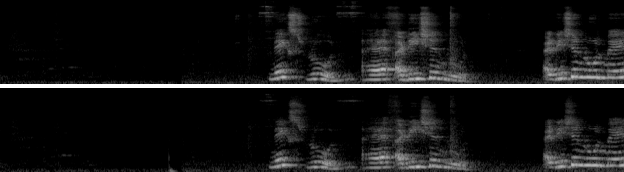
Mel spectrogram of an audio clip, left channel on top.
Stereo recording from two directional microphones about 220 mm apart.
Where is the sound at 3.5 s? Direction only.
50° left (ahead or behind).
